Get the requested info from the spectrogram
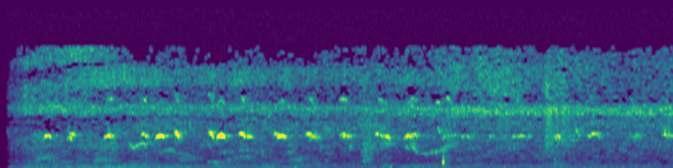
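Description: Faint birdsong: a small bird repeating a short high chirp about three times a second, with a few other birds calling now and then, over a faint steady high whine and a low rumble.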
